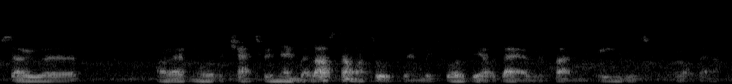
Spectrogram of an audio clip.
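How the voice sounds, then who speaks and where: A British man with an extremely deep voice rambles casually as he hosts a livestream. He talks unscripted to his viewers, often thinking aloud. The recording is echoey, with faint noise underneath. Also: little pitch movement, a little fast. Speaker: host of an online raffle and giveaway stream. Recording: roomy echo with faint background noise.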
